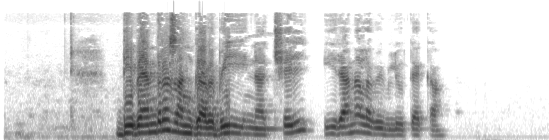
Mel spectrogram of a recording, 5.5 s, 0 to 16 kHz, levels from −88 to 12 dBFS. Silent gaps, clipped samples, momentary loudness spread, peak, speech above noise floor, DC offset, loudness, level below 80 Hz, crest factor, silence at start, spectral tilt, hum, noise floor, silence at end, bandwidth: none; under 0.1%; 16 LU; 0 dBFS; 57 dB; under 0.1%; -12 LUFS; -50 dBFS; 14 dB; 1.15 s; -4.5 dB/octave; none; -69 dBFS; 1.1 s; 11.5 kHz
